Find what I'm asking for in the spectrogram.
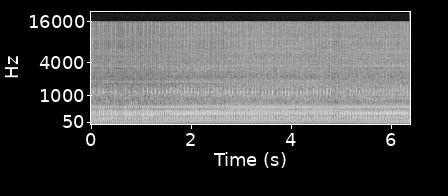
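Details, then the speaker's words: Brand-new Generac iQ3500 inverter generator, about two hours old, dead on arrival producing no power; owner says it runs really rich and not properly. Constant loud drone with an uneven, lumpy beat that never settles: rough running, cause unconfirmed. "see it's not producing any balls but you'd expect there because it's not running properly"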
